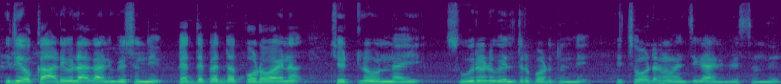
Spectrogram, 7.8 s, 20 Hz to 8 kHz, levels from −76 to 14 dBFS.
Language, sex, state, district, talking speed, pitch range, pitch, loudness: Telugu, male, Andhra Pradesh, Srikakulam, 130 wpm, 150-175 Hz, 160 Hz, -17 LUFS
